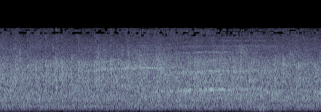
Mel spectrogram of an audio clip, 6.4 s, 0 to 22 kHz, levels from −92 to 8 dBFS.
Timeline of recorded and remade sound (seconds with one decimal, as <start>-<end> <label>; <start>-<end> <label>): 0.0-2.7 remade; 2.7-3.4 recorded; 3.4-6.4 remade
